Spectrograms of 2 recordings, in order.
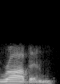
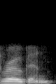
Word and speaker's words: Robin: Now, it's spelled like Robin, but it's Robin.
